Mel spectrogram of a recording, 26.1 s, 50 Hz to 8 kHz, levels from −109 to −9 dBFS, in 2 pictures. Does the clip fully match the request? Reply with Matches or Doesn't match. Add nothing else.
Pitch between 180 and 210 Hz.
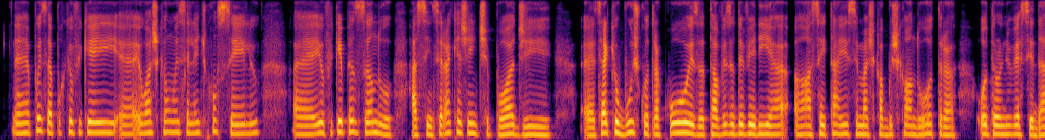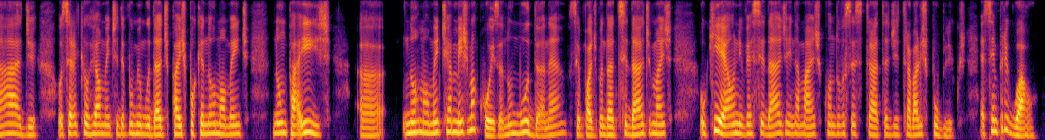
Matches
